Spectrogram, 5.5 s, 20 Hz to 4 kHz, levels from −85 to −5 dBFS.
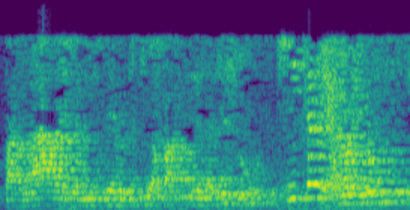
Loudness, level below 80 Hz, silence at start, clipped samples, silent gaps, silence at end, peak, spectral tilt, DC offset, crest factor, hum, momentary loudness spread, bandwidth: -16 LUFS; -44 dBFS; 0.05 s; under 0.1%; none; 0 s; 0 dBFS; -9.5 dB/octave; under 0.1%; 16 dB; none; 8 LU; 4 kHz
